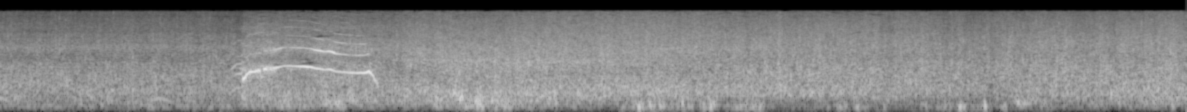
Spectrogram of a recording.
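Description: Water rushing and splashing, with one high child's squeal that rises and falls about a second in. After that the splashing goes on, rougher and a little louder.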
